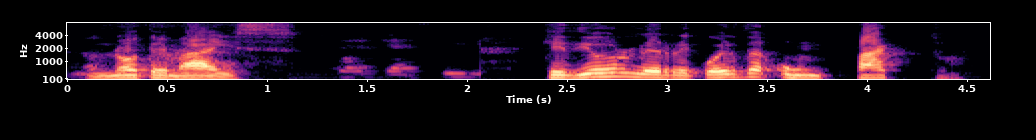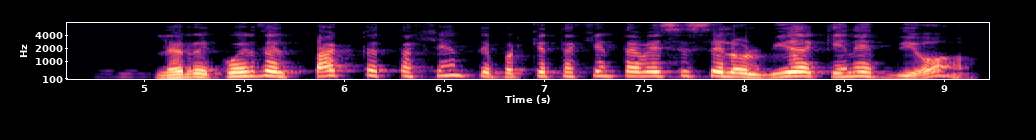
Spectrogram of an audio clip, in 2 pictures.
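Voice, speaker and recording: A man preaching a conversational sermon in a church, reading scripture slowly and often checking in with the congregation. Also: high-pitched, animated, dark tone. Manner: reads scripture aloud with slow emphasis. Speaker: pastor.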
